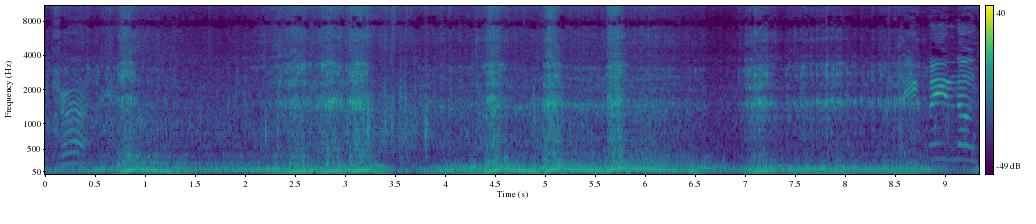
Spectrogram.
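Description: An old Ford truck engine, back after more than twenty years off the road, rumbles and revs in several uneven surges, close and loud, while people talk over it.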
